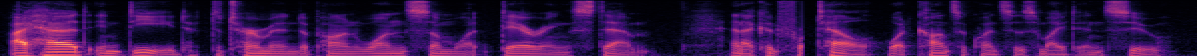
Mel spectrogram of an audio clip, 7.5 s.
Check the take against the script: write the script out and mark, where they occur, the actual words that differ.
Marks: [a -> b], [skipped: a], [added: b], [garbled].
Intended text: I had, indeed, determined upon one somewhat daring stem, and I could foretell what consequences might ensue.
I had, indeed, determined upon one somewhat daring stem, and I could foretell what consequences might ensue.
